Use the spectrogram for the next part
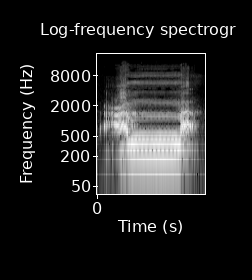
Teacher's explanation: اگر مدغم عین مدغم فی بن جائے مکمل طور پر تو اس کو ادغام تام کہا جاتا ہے، جیسے وقالت طائفہ، اب یہ تا سے بدل چکا ہے. عما یتساءلون میں عم دیکھیں نون میم سے بدل چکا ہے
